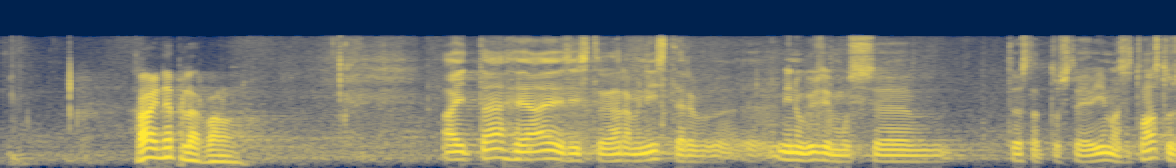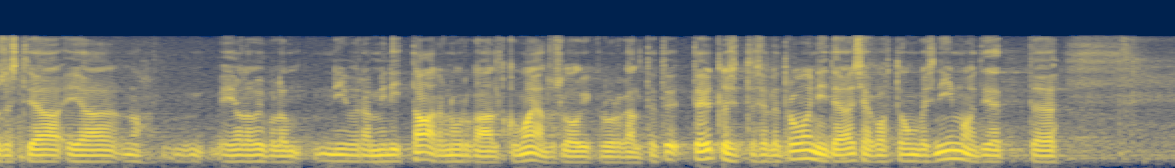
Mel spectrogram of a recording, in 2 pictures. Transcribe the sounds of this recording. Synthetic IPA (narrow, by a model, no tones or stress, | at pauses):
rɑjnepleɾpɑlun | ɑjt̪ˑːæhːeɑe̞ːsist̪ujɑhæɾːɑminist̪e̞ɾminukysimus | t̪ɤst̪ɑt̪ːust̪ejeviːmɑse̞st̪vɑst̪use̞st̪jɑjɑno̞he̞jo̞levɤjbo̞lːɑniːvɤrːɑmilit̪ˑːɑːrnurɡ̥ɑɑlt̪̚kujmɑjɑnd̪̥uslo̞ːɡikːˑɑnurɡ̥ɑlt̪ːˑet̪t̪ːe̞yt̪ˑle̞s̬it̪ːe̞selːe̞t̪ro̞ːnʲid̪e̞ɑsjɑko̞ht̪ɑumbe̞sniːmo̞ːd̪̥ie̞t̪ːˑ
